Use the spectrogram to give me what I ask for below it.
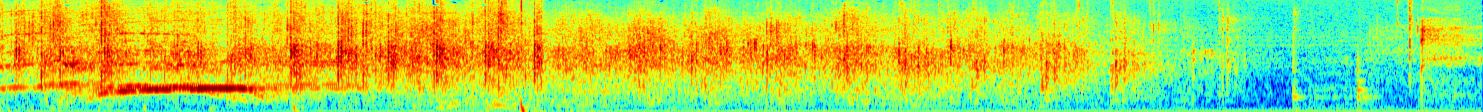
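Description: Applause from a church audience welcoming a pastor to the stage: full, dense clapping that is loudest at the start, then gradually thins and fades into scattered claps toward the end.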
